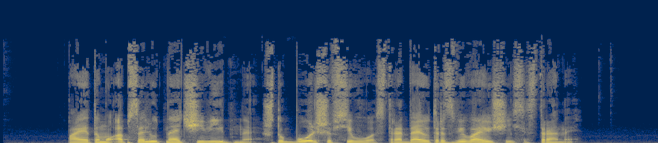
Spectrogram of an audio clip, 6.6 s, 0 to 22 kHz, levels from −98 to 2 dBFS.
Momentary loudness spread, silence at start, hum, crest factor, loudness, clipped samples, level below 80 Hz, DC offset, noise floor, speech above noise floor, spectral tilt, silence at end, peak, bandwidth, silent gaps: 10 LU; 0.7 s; none; 18 dB; -17 LUFS; under 0.1%; -40 dBFS; under 0.1%; -67 dBFS; 50 dB; -5 dB/octave; 0.85 s; 0 dBFS; 16 kHz; none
